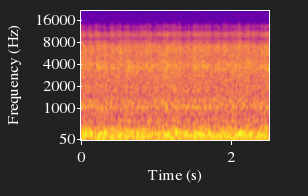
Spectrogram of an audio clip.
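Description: A 1970 Chevrolet Chevelle SS fitted with a 632-cubic-inch Merlin big-block V8 idles at a stoplight, a deep steady rumble with a low throbbing lope, moderately loud and alone.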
